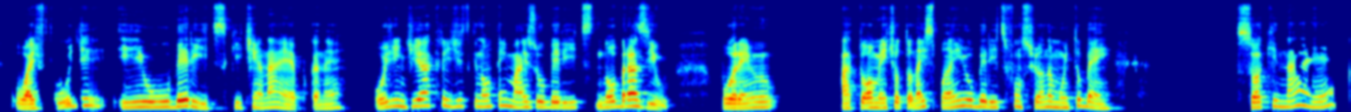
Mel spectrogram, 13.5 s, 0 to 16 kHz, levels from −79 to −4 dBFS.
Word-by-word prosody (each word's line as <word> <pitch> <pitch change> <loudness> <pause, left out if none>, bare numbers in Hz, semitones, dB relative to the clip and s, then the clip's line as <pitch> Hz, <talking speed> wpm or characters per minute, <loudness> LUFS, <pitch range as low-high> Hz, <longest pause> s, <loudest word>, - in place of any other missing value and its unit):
o 140 -3 +5
iFood 205 +11 -2
e 170 +1 0
o 180 - +4 0.2
Uber 195 +3 +8
Eats 140 -6 -4
que 160 -1 -9
tinha 155 -1 -4
na 165 0 -1
época, 125 -1 -4
né. 145 +5 -8 0.3
Hoje 160 +8 -1
em 195 - -1
dia 210 +4 +3
acredito 205 -2 -6
que - - -9
não 190 0 -2
tem 215 +2 -5
mais 170 -1 -1
Uber 170 -2 +1
Eats 170 +2 -6
no 175 +1 +1
Brasil, 185 - +4 0.5
porém 145 0 +4
eu, 170 +3 -3 0.6
atualmente 160 0 +2
eu 165 - +2
estou 165 - -1
na 155 - +4
Espanha 185 -1 -1
e - - 0
Uber 190 -3 +2
Eats 175 0 -3
funciona 180 -1 -2
muito 160 +4 -2
bem. 145 -8 -2 1.3
Só 165 0 +3
que 170 +4 -6
na 180 -1 -2 0.2
época 180 +6 -5
170 Hz, 180 wpm, -23 LUFS, 155-195 Hz, 1.3 s, Uber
